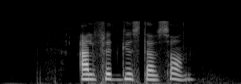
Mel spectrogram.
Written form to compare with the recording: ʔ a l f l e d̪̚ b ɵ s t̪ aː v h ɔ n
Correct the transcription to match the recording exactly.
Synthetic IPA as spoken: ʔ a l f ɾ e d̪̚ ɡ ɵ s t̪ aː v s ɔ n

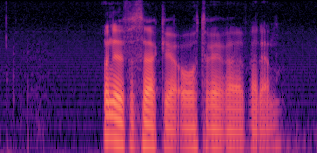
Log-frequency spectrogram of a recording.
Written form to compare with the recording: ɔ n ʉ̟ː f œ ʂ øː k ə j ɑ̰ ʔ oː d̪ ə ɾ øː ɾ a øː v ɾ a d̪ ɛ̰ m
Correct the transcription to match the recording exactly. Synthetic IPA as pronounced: ɔ n ʉ̟ː f œ ʂ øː k ə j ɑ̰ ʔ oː t̪ ə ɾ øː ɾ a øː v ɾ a d̪ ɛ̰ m

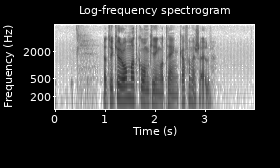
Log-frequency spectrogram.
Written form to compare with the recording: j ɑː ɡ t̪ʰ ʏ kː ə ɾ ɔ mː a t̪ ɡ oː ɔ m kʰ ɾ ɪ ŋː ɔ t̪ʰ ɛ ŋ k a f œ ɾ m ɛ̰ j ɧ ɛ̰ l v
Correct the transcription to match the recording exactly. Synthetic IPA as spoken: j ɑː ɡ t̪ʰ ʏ kː ə ɾ ɔ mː a t̪ ɡ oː ɔ m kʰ ɾ ɪ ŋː ɔ t̪ʰ ɛ ŋ k a f œ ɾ m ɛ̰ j ɧ ɛ̰ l v

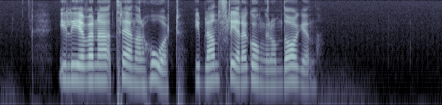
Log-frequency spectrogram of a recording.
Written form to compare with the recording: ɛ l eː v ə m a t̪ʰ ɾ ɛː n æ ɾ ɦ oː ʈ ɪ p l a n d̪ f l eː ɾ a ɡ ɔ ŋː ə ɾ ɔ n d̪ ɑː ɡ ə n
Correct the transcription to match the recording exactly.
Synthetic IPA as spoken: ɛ l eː v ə ɳ a t̪ʰ ɾ ɛː n a ɾ ɦ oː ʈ ɪ b l a n d̪ f l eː ɾ a ɡ ɔ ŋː ə ɾ ɔ m d̪ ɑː ɡ ə n

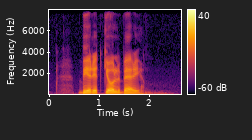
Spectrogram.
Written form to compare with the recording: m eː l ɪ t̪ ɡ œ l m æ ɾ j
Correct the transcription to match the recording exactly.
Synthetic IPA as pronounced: b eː ɾ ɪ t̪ ɡ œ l b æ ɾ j

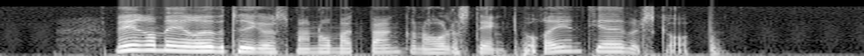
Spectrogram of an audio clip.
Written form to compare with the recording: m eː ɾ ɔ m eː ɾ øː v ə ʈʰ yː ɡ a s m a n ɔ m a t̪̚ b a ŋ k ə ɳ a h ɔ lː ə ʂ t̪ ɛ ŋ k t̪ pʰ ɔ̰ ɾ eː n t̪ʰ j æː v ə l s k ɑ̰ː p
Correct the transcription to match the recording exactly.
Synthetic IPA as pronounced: m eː ɾ ɔ m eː ɾ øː v ə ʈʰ yː ɡ a s m a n ɔ m a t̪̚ b a ŋ k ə ɳ a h ɔ lː ə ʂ t̪ ɛ ŋ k t̪ pʰ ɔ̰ ɾ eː n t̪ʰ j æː v ə l s k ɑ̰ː p

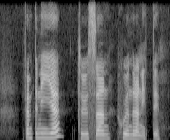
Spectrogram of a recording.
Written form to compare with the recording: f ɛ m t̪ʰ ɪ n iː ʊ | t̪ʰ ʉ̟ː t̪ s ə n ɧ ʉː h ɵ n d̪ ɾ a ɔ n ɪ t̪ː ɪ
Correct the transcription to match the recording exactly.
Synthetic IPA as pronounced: f ɛ m t̪ ɪ n iː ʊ | t̪ʰ ʉ̟ː s ə n ɧ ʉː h ɵ n d̪ ɾ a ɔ n ɪ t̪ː ɪ

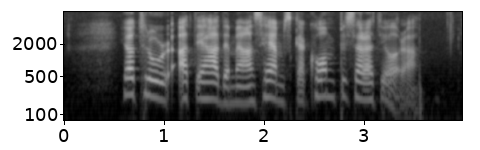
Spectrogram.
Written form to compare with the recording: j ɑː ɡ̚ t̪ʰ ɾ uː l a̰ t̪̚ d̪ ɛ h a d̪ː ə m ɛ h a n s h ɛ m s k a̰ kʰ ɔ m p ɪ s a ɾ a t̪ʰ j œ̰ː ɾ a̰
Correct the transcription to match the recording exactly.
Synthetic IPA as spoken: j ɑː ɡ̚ t̪ʰ ɾ uː ɾ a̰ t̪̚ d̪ ɛ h a d̪ː ə m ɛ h a n s h ɛ m s k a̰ kʰ ɔ m p ɪ s a ɾ a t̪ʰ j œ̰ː ɾ a̰

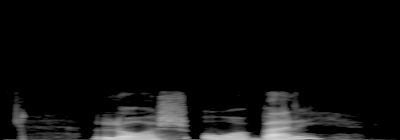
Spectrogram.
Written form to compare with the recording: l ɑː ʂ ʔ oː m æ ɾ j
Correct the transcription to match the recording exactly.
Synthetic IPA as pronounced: l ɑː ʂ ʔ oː b æ ɾ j

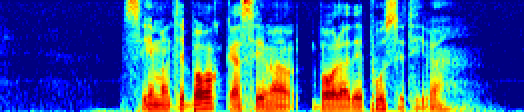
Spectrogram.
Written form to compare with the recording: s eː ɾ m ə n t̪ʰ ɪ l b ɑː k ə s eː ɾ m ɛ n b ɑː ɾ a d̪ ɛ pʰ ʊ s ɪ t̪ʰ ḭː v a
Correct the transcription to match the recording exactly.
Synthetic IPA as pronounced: s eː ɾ m a n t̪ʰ ɪ l b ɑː k a s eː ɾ m a n b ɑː ɾ a d̪ ɛ pʰ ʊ s ɪ t̪ʰ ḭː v a

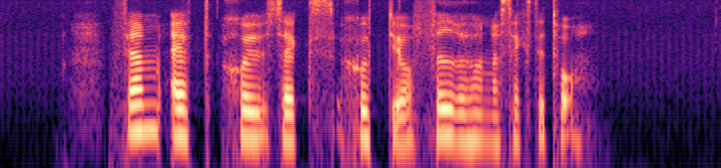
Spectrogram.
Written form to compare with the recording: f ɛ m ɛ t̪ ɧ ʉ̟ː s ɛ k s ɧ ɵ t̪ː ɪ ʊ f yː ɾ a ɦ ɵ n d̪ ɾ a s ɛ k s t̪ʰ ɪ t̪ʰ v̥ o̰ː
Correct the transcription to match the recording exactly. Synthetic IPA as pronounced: f ɛ m ɛ t̪ ɧ ʉ̟ː s ɛ k s ɧ ɵ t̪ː ɪ ʊ f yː ɾ a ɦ ɵ n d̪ ɾ a s ɛ k s t̪ ɪ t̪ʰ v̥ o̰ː

